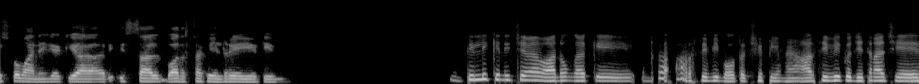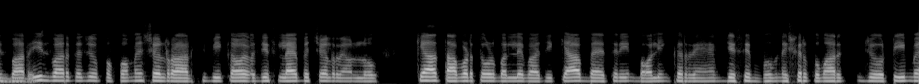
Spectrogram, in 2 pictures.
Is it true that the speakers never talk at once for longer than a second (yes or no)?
yes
